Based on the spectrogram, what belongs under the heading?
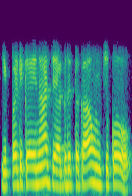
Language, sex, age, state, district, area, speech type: Telugu, female, 60+, Andhra Pradesh, West Godavari, rural, conversation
